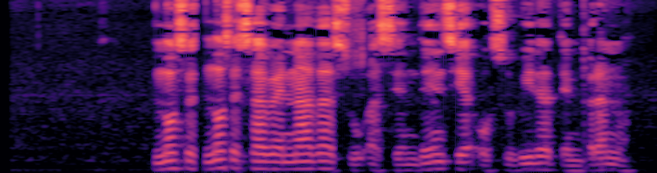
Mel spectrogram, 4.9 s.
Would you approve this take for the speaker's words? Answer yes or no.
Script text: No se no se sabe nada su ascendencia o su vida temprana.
yes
